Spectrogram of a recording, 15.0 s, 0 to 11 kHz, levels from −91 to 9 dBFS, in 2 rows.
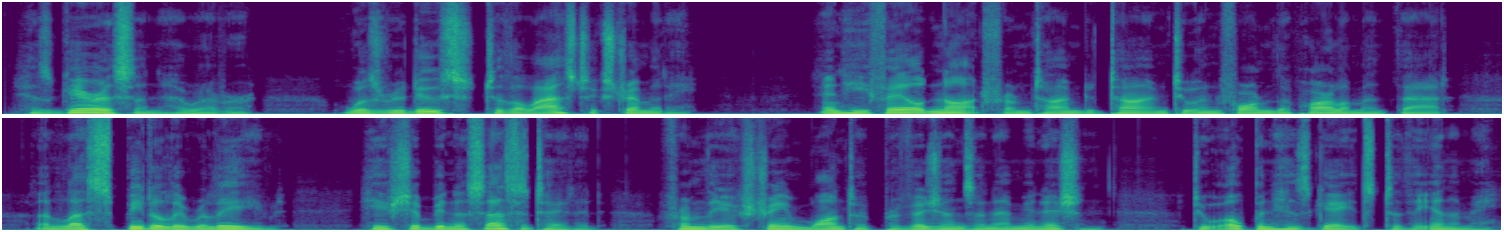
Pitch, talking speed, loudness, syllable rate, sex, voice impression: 120 Hz, 175 wpm, -19 LUFS, 6.2 syllables/s, male, very masculine, middle-aged, very thick, tensed, powerful, dark, slightly hard, muffled, fluent, raspy, cool, very intellectual, slightly refreshing, sincere, very calm, mature, very friendly, reassuring, unique, elegant, wild, sweet, lively, kind, modest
